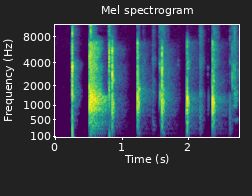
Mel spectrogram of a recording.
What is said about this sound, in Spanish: Hoy día oficialmente empieza. Un aplauso para la primavera, ¿no?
